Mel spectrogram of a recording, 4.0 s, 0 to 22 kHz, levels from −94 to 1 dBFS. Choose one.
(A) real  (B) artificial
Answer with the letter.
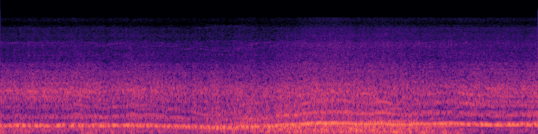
B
